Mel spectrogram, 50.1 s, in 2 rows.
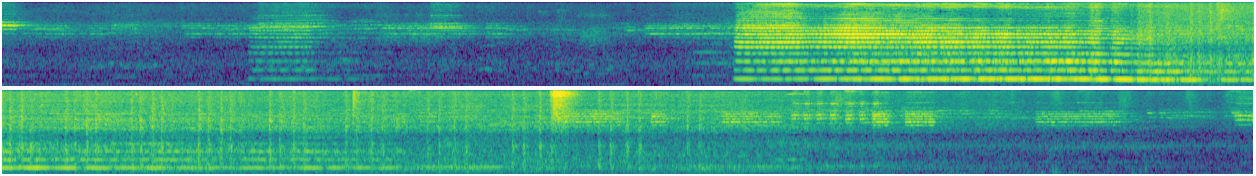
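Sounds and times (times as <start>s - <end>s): train horn blast: 4.7s - 9.3s, 13.0s - 45.0s, 45.7s - 50.0s
train coaches rumbling past: 4.9s - 7.4s, 14.4s - 50.0s.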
